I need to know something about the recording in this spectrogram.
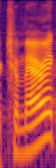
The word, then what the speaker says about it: turmeric: Curcumin, which is the active ingredient in turmeric, or turmeric as some people pronounce it.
